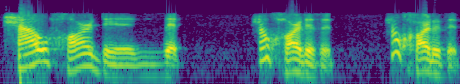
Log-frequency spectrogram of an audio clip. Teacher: almostlike 哈尔滨。很多的学生有时候会省这个啊的音，就直接 hard，就是不张嘴，要张嘴。hard 跟 is it 要连读，那就是 hard isit， how hard isit？ it 的特呢要省略，导致一个停顿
